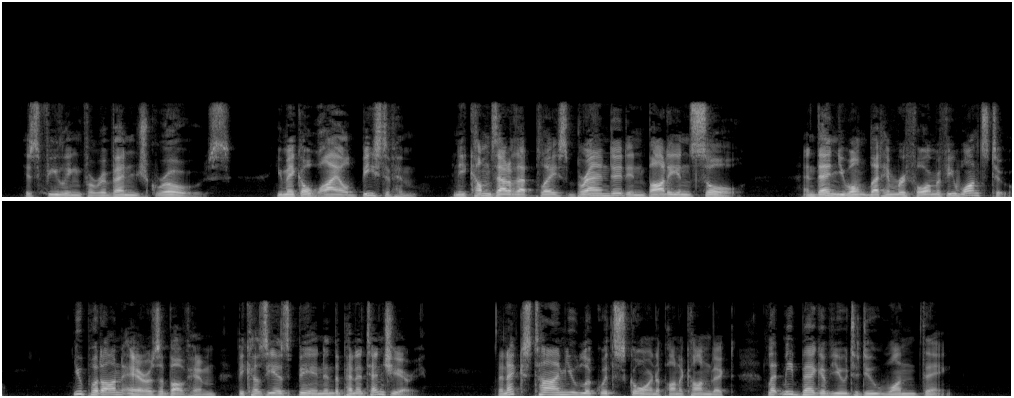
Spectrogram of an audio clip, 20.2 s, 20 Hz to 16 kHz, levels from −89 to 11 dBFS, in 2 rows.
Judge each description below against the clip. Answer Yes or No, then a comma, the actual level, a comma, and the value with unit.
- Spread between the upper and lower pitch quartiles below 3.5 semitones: No, average, 4.6 semitones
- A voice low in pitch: Yes, low, 130 Hz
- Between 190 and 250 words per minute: Yes, average, 200 wpm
